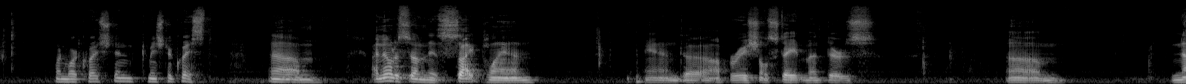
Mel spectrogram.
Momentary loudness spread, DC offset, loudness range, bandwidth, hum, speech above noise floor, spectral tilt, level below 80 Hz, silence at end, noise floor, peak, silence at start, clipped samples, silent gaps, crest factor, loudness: 15 LU; under 0.1%; 6 LU; 16.5 kHz; none; 33 dB; -4.5 dB/octave; -72 dBFS; 0 s; -62 dBFS; -6 dBFS; 0.1 s; under 0.1%; none; 24 dB; -30 LUFS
